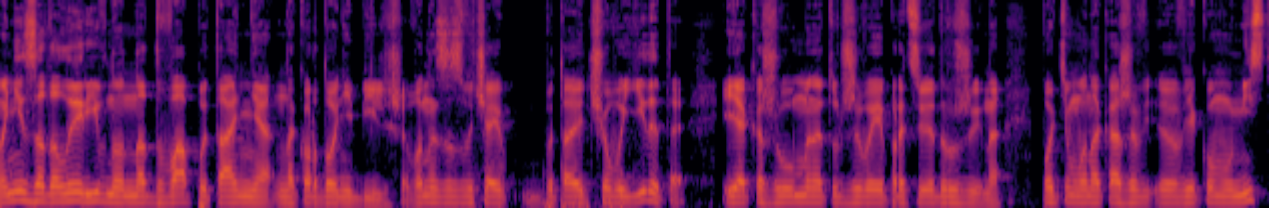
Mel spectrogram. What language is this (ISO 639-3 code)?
ukr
